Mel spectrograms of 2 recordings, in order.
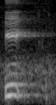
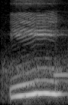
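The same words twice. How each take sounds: First: ई said short and quick; brief ई, straight into the next word; short vowel. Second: ई drawn out before carrying on; long vowel. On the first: Teacher teaching children to recognise it, short ई. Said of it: "तो छोटी ई की मात्रा है". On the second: Teacher teaching children to recognise it, long ई. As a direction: lengthen ई clearly. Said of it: "बड़ी ई की मात्रा आप लगाएंगे". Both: Shown as a demonstration.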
